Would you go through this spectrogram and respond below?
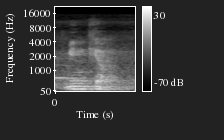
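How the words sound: The name is said as Ming Kiong. This is how the name is said in Singkawang. "Kalau di Singkawang nama saya jadi Ming Kiong"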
